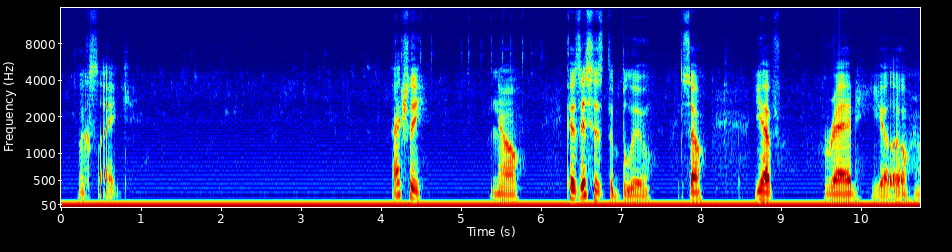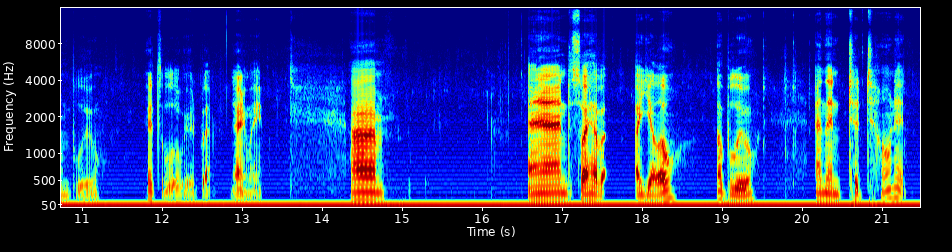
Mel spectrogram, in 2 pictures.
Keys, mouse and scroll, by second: 1.0 middle click, 14.8-15.6 middle drag, 16.0-17.8 middle drag, 18.4 middle click, 19.0 middle click, 20.0 shift+d, 20.8 click, 21.4 click.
